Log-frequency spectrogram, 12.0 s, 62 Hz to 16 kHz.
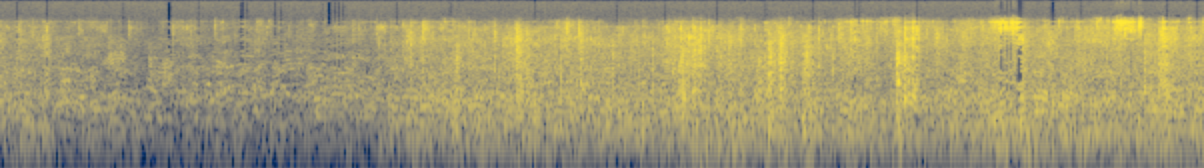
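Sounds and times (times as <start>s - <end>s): babble of many voices: 0.0s - 12.0s
clicks and clacks from gaming tables: 3.8s - 12.0s.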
